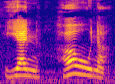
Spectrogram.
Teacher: Nun sakinah bertemu dengan ha. Nun dibaca dengan jelas tanpa dengung. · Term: izhar halki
